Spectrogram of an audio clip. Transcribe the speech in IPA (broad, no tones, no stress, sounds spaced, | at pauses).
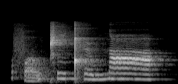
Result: f ɔ̰ w ǁ ɪ ǃʰ ə˞ w n ɑ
